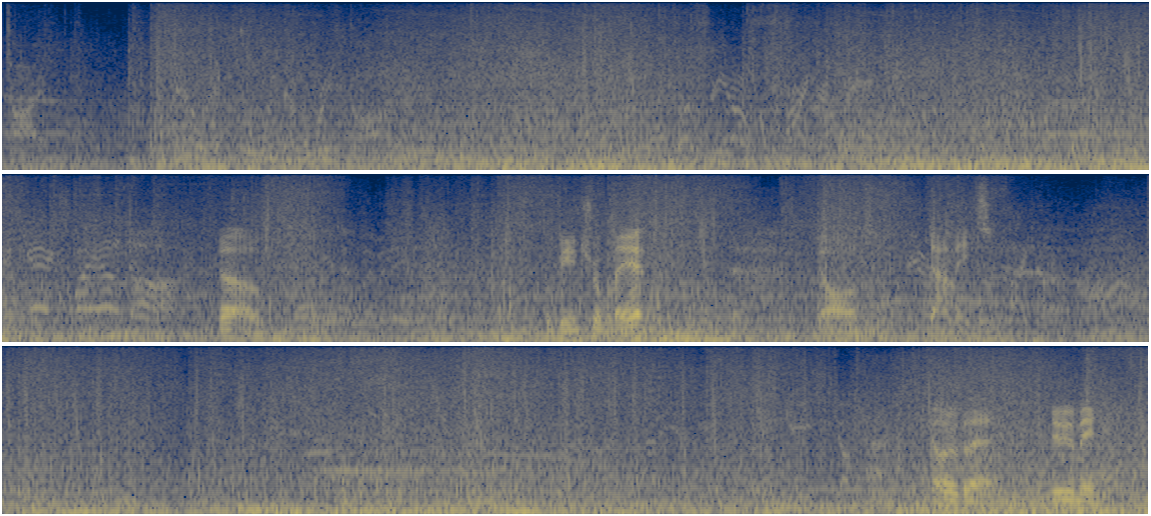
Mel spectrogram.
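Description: Guns fire and energy blasts crackle in a battle.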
